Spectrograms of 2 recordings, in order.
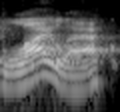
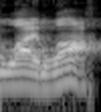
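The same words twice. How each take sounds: First: It is pronounced in a plain, everyday way. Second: It is pronounced in a fancy, posh-sounding way.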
